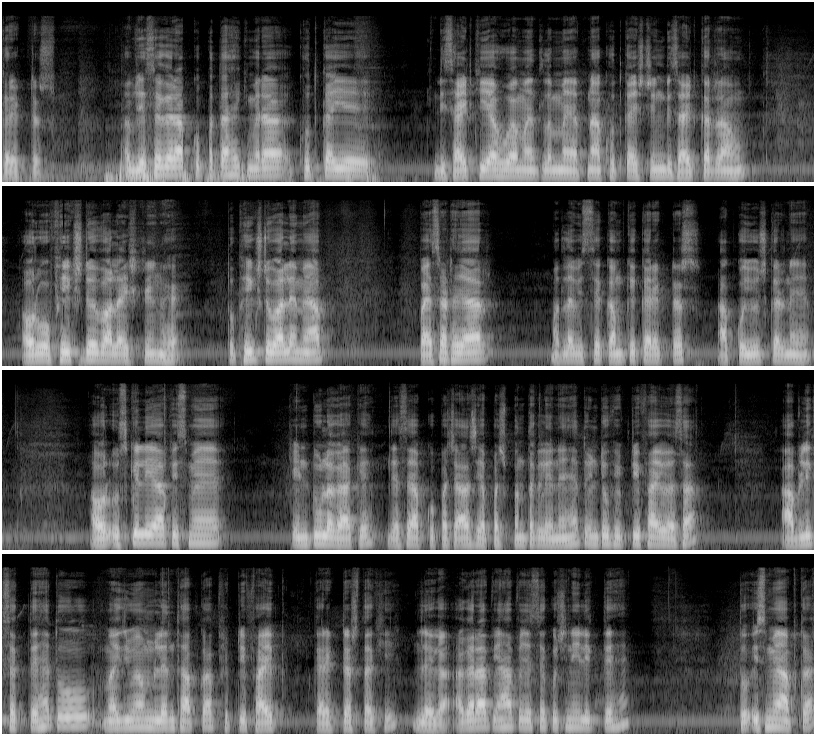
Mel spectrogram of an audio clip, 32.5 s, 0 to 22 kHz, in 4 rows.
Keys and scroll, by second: 10.9 space, 17.6 space.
